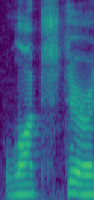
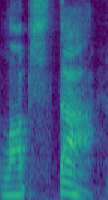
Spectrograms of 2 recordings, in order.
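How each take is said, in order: First: "lobster" slowly, with a careful hard R; pronounced final R. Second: Boston "lobstah", R dropped, drawn out; Boston accent. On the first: Host proving he can say it, "lobster" with full final R. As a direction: sound the R at the end of "lobster". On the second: Host mocking his own speech, Boston accent "lobstah". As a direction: say "lobster" slowly as a Bostonian "lob-stah". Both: Shown as a demonstration. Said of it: "it's the accent".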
